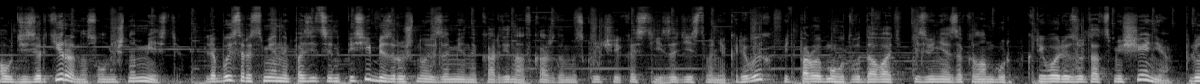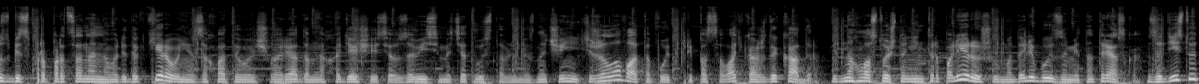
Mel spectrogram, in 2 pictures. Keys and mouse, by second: 0.0 ctrl+Tab, 0.0 click, 0.3 middle click, 1.9 alt+KP_1, 2.5 ctrl+Tab, 2.8 a, 3.0 KP_Decimal, 3.5 ctrl+middle click, 5.3 KP_Decimal, 6.1 click, 6.4 KP_Decimal, 7.3 ctrl+click, 9.0 click, 9.4 g, 10.1 a, 10.4 KP_Decimal, 11.6 click, 11.9 a, 12.1 KP_Decimal, 12.9 click, 13.2 a, 13.3 KP_Decimal, 14.0-15.6 drag, 15.9 g, 15.9 y, 16.4 click, 17.0 g, 17.3 o, 17.7 g, 17.9 y, 20.6 click, 20.7 space, 21.9 Escape, 23.4 alt+KP_1, 23.6 click, 23.6 ctrl+Tab, 23.8 middle click, 23.9 g, 23.9 a.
